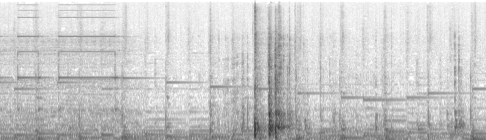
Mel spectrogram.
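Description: Battery-powered toy microwave playing its electronic cooking tones and beeping as its cycle ends, over background music, with one sharp click about three seconds in.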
